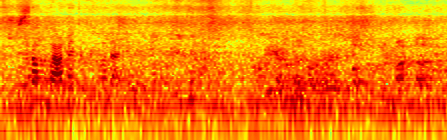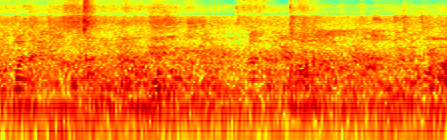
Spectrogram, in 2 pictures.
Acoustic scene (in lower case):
crowded indoor space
